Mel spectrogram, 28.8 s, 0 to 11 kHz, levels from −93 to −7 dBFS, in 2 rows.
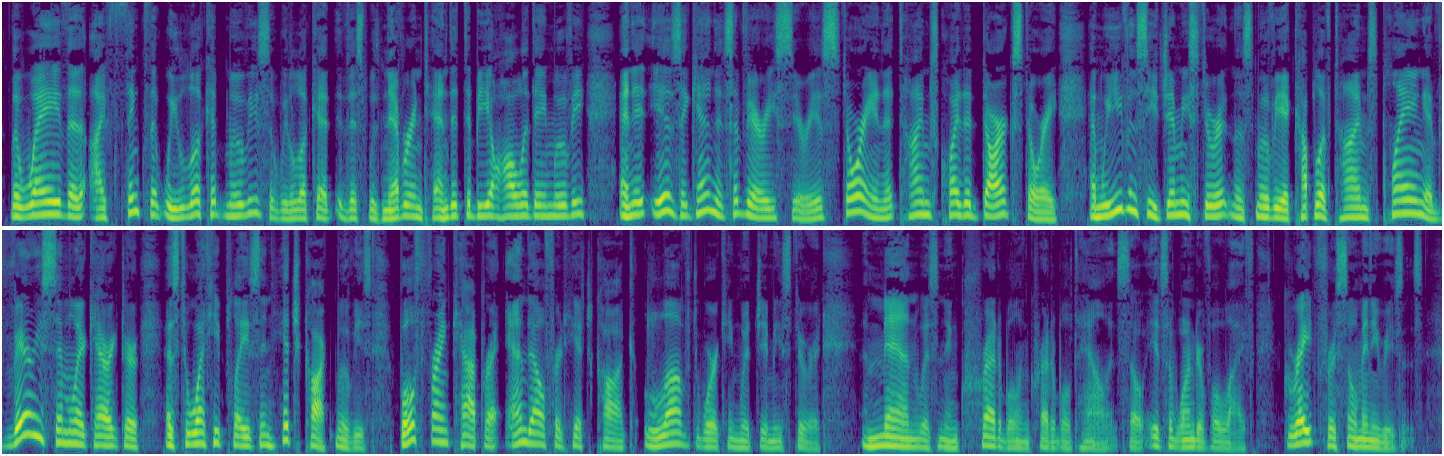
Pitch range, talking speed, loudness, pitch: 115-165 Hz, 195 wpm, -21 LUFS, 140 Hz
